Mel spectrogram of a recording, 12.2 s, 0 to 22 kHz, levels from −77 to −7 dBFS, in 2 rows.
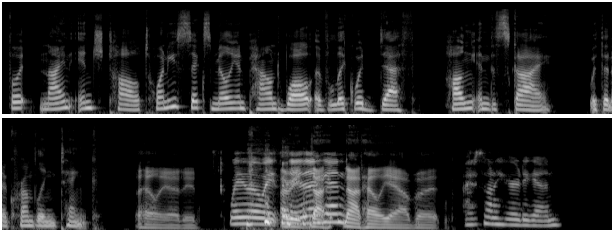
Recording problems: none

